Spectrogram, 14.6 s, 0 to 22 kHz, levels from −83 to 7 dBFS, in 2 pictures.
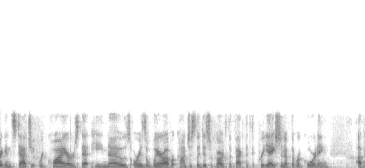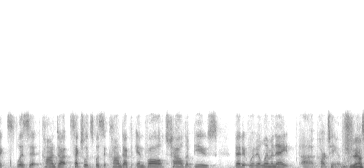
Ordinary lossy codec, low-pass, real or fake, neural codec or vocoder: Opus, 32 kbps; 7.2 kHz; fake; codec, 16 kHz in and 24 kHz out, 1 kbps, XY-Tokenizer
